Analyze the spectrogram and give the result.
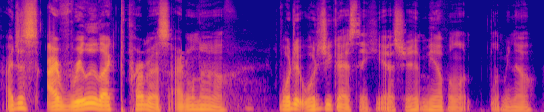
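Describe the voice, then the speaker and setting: A man's voice: fairly low pitch, quick pace, vocal fry, no room sound, clean studio sound. A mildly tipsy man hosting a podcast, rambling casually and hesitantly as he thinks aloud in a laid-back way. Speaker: podcast host. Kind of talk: casual rambling audio reaction and commentary.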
